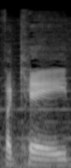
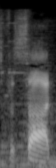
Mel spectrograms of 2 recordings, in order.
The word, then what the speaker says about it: facade: it's gonna be painful and yes it is pronounced that way not for kade not or as a kid yeah as a kid i used to call it for kate or something and then it was pronounced as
